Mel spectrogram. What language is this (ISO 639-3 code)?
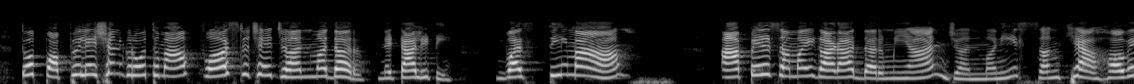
guj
